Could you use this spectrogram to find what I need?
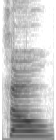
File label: "zou1", Chinese pinyin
